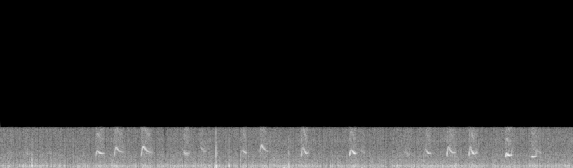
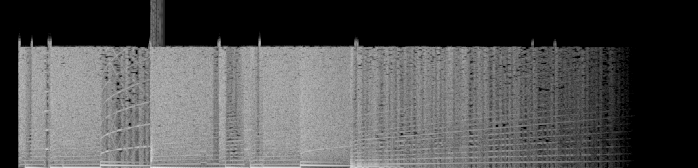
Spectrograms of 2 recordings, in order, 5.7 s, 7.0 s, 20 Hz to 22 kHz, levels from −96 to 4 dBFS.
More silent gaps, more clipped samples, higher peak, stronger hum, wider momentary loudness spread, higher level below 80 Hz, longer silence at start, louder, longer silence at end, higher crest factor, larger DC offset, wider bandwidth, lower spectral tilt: neither; neither; about the same, -2 dBFS vs 0 dBFS; neither; second, 7 LU vs 16 LU; second, -32 dBFS vs -22 dBFS; second, 0 s vs 0.2 s; second, -17 LUFS vs -13 LUFS; second, 0 s vs 1.65 s; about the same, 16 dB vs 16 dB; neither; second, 5.4 kHz vs 17 kHz; first, -5.5 dB/octave vs -3 dB/octave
